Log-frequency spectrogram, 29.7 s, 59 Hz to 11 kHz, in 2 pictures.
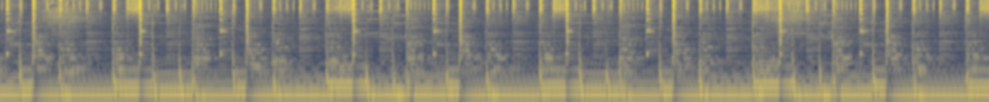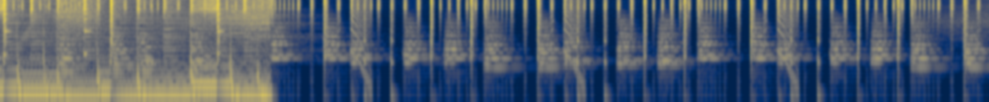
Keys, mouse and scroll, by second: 1.8 Tab, 2.0 alt+a, 2.1 right click, 2.4 alt+a, 2.5 scroll up 2, 2.6 shift+middle click, 3.3-3.7 scroll down 4, 3.9 shift+a, 4.2 ctrl+alt+KP_0, 4.4 scroll down 1, 7.8 shift+a, 8.1 g, 8.7-9.1 scroll down 5, 8.8 middle click, 9.1 middle click, 9.3 click, 9.6 KP_0, 9.9 scroll up 3, 10.1 shift+middle click, 10.4 z, 12.0-13.6 drag, 15.4-16.8 drag, 17.4 click, 19.1 click, 20.3 x, 21.5 click, 24.9 BackSpace, 25.0 Return, 25.2 alt+a, 25.6-26.4 drag, 27.1 shift+`.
